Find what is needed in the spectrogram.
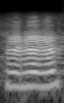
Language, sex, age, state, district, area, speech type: Urdu, male, 30-45, Delhi, South Delhi, urban, conversation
